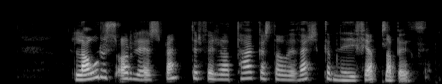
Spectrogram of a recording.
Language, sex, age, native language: Icelandic, female, 30-39, Icelandic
